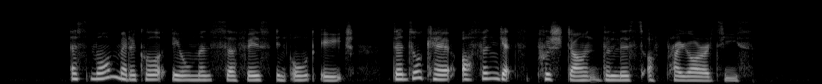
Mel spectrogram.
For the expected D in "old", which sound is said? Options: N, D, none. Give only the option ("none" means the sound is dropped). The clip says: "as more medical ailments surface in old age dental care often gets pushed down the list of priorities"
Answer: D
